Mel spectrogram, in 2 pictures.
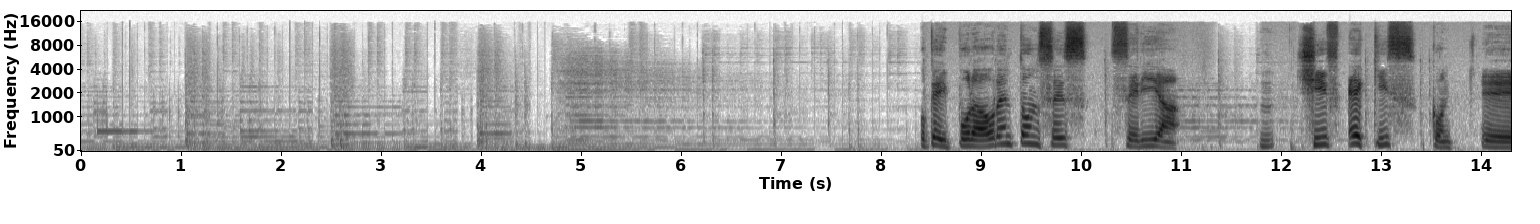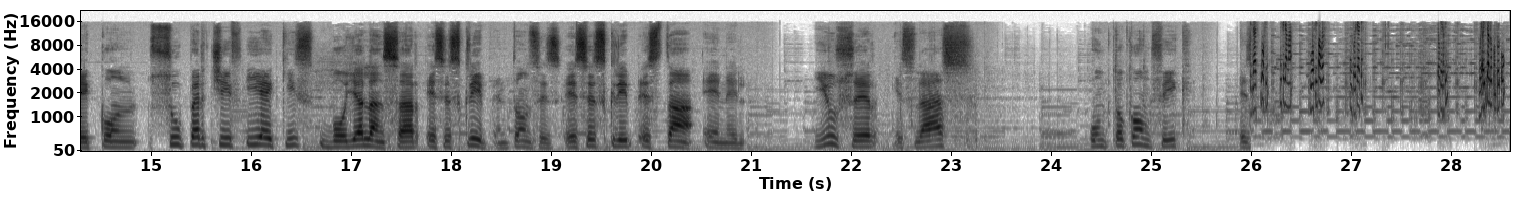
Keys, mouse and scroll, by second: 1.2-2.2 drag, 3.7-4.9 right drag, 4.9-17.2 drag, 17.2 typing, 21.1 typing, 22.3-27.7 typing, 27.8 Down, 27.9 Up.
